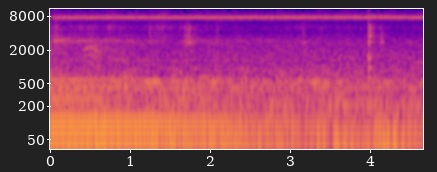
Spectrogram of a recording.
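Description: A steady high-pitched whine, with a low hum fading out in the first half and a single light click about four seconds in.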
